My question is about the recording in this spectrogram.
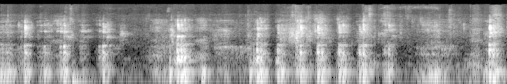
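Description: A sow and her newborn piglets grunting and squealing in a quick, irregular run of short calls while the litter suckles.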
